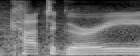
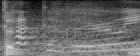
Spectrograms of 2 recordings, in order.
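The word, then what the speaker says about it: Kakegurui: Two that come to mind is the Kataguri, if I'm pronouncing that. Kakagurui?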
